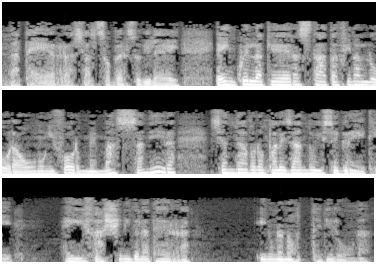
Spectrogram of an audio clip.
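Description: A man's voice: mid-range voice, brisk, a little mellow, slightly rough. A man reading a novel aloud with dramatic, lilting narration. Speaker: audiobook reader. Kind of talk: expressive literary narration.

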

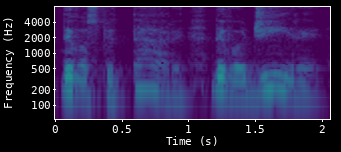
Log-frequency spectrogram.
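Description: A woman's voice: deep voice, a little slow, warm tone. A woman voicing an earnest, anxious young man in love, pleading fervently in an audiobook reading.

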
